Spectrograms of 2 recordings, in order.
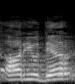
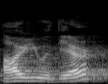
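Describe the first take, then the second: First: It is said in a Pakistani accent. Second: It is said in an American accent.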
